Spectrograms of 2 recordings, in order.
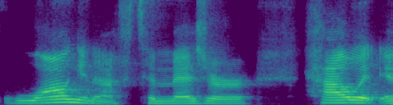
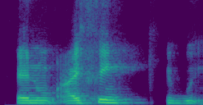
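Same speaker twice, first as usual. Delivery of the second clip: usual speaking voice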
